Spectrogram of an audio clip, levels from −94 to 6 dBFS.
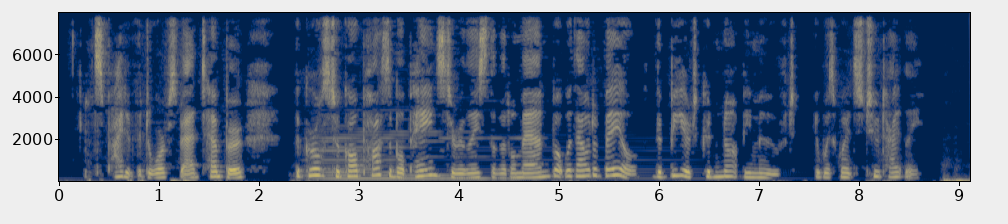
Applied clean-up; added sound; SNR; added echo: classical method spectral subtraction.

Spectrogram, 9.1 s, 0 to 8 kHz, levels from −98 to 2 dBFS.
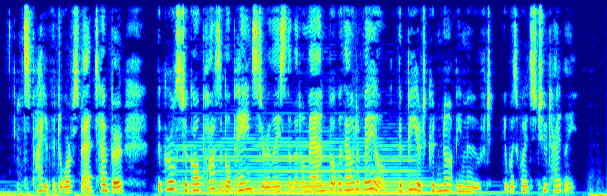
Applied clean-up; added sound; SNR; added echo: none; Bowed string instrument; 12 dB; none.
